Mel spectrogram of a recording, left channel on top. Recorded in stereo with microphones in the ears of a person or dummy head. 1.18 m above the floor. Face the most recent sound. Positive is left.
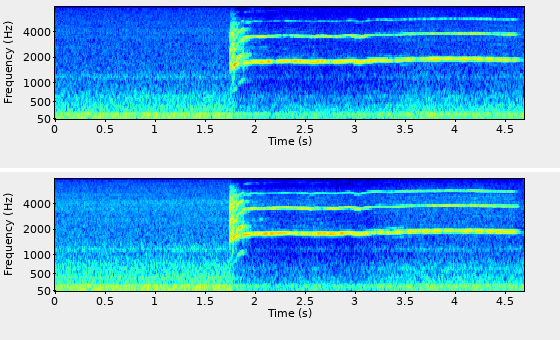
turn(degrees=-75)  # may be behind; listen again after turning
